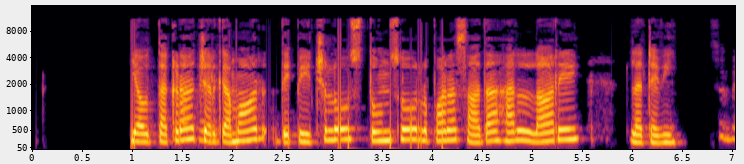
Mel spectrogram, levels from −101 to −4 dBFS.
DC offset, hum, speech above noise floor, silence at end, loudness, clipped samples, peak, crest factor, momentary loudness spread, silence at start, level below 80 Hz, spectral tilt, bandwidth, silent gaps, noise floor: under 0.1%; none; over 75 dB; 0 s; -15 LUFS; under 0.1%; 0 dBFS; 16 dB; 5 LU; 1 s; -52 dBFS; -4.5 dB/octave; 11.5 kHz; 5.85-5.94 s, 6.55-6.78 s; under -90 dBFS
